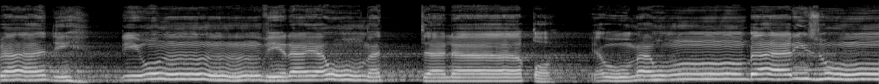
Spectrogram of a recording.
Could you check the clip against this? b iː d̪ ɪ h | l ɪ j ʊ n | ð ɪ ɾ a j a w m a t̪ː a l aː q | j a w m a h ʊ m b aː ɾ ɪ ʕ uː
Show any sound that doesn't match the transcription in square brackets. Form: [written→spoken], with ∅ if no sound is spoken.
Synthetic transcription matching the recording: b [iː→aː] d̪ ɪ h | l ɪ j ʊ n | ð ɪ ɾ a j a w m a t̪ː a l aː q | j a w m a h ʊ m b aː ɾ ɪ [ʕ→z] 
